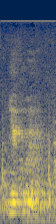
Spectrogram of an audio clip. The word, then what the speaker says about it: Děkuji: Děkuji.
